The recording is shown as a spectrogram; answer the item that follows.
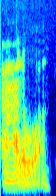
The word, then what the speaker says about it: Ottawa: Many pronounce Ottawa, Ottawa. It's Ottawa. I was timed out by Nightbot in the channel for spamming the members' emojis.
